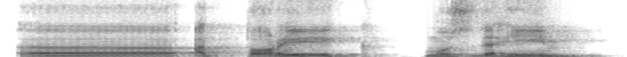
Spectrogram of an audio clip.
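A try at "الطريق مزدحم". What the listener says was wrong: Muzdahim. Ahsanta. Bagus.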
